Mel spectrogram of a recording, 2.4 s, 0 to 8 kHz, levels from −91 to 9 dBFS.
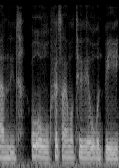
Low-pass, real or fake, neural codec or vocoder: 7.2 kHz; fake; autoencoder, 22.05 kHz, a latent of 192 numbers a frame, VITS, trained on many speakers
